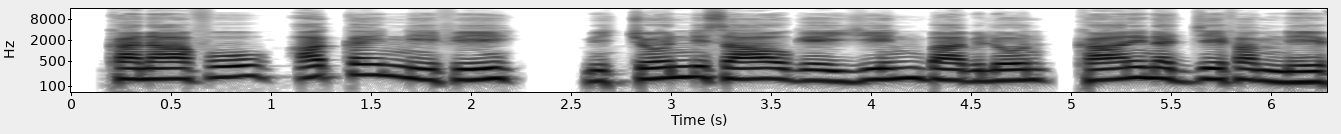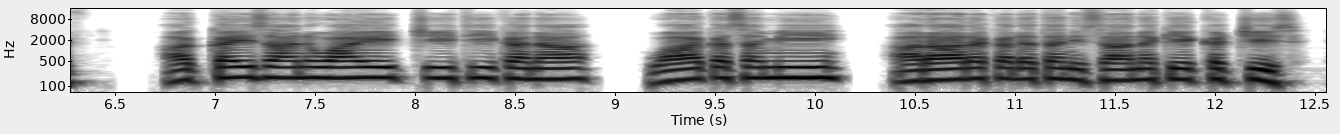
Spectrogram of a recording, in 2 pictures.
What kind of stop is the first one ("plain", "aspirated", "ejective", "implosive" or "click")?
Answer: plain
